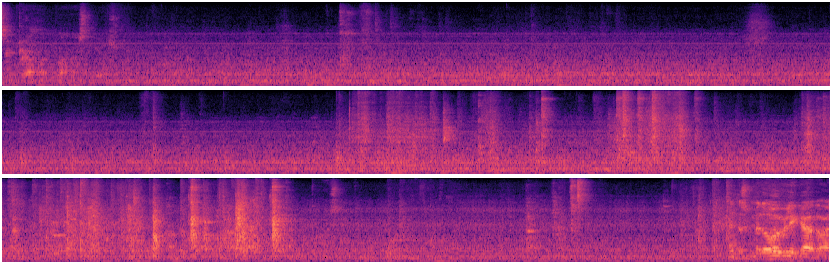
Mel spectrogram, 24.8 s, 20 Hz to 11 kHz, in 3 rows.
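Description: Cab interior of a VR Dm7 diesel railcar rolling slowly on a rough, grass-grown branch line: the diesel engine and running gear make a steady drone. From about halfway through, a run of clattering and rattling knocks comes in for several seconds.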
